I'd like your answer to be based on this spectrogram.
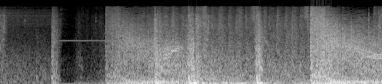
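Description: A flashbang grenade tossed during a first-person shooter match: a sharp pop, a brief gap, then a loud sustained blast and ringing wash that stays harsh for several seconds amid gunfire-like bursts.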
